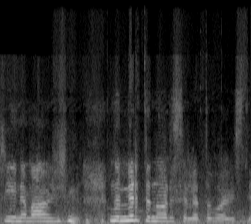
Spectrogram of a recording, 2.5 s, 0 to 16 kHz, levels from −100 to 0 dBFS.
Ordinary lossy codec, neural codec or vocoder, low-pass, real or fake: Opus, 16 kbps; vocoder, 44.1 kHz, 128 mel bands every 512 samples, BigVGAN v2; 14.4 kHz; fake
